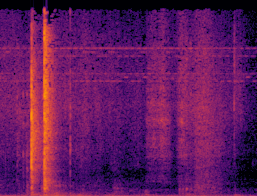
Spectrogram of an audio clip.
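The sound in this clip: Computer keyboard typing while someone writes text: two sharp, crisp keystrokes close together, then a few fainter scattered taps over a quiet background.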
